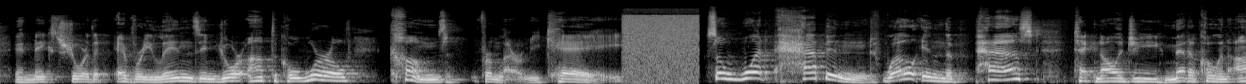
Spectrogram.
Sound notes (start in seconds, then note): 6.2 static buzzing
